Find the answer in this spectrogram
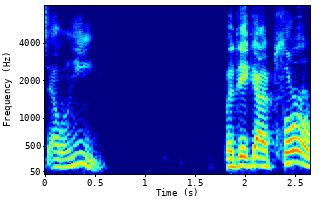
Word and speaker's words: Elohim: should explain that too in english they spell it l o l o and they say heme but it's really elohim okay elohim okay the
